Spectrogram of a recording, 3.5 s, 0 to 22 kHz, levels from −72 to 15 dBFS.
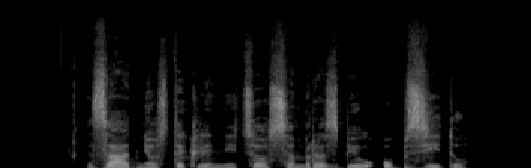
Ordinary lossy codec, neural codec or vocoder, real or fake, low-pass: none; none; real; none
